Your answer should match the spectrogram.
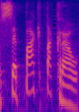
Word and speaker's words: Sepak Takraw: que é o Sepak Takraw. É, se escreve S-E-P-A-K, espaço T-A-K. K-R-A-W, Sepak Takraw.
